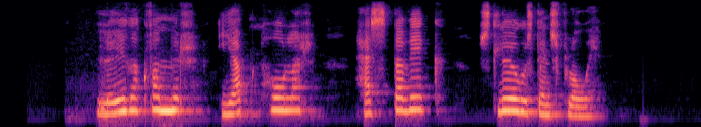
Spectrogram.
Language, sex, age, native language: Icelandic, female, 30-39, Icelandic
